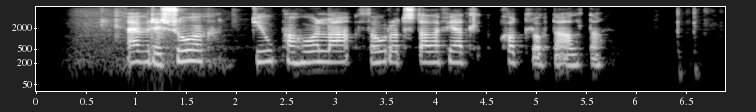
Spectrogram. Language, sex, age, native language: Icelandic, female, 20-29, Icelandic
